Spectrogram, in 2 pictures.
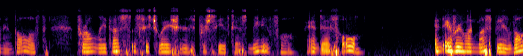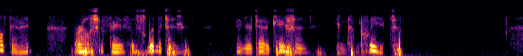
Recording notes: ACIM Daily Conference Call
